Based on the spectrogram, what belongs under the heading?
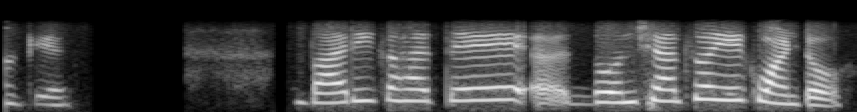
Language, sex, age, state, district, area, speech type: Goan Konkani, female, 18-30, Goa, Quepem, rural, conversation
